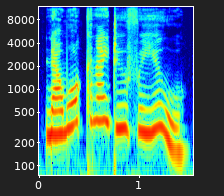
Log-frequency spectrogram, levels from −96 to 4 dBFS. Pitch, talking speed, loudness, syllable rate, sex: 280 Hz, 270 wpm, -15 LUFS, 5.1 syllables/s, female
